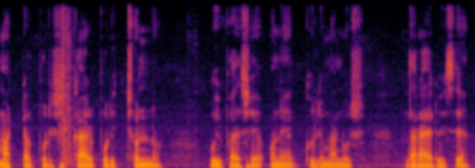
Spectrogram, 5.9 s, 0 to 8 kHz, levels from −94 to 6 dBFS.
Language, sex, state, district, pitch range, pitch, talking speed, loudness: Bengali, male, Tripura, Unakoti, 95-100 Hz, 95 Hz, 90 wpm, -19 LUFS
